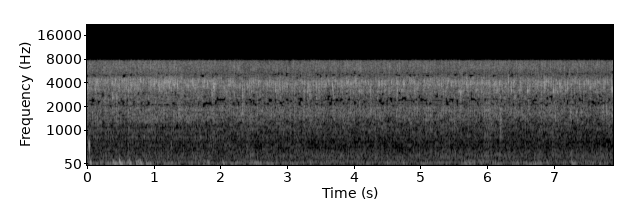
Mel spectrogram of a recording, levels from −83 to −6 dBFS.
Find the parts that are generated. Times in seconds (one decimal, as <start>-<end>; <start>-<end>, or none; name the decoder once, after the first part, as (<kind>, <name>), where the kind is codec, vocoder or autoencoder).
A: none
